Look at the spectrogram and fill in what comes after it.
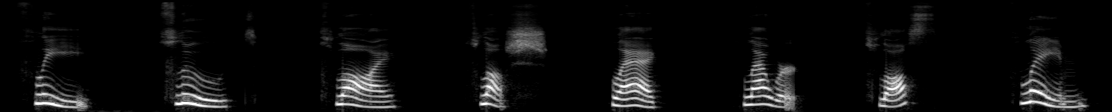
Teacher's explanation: ما ينفعش أجيب ما بين صوت الف وال كده فاول وأقول فل. ما ينفعش أقول فل لأ فل.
